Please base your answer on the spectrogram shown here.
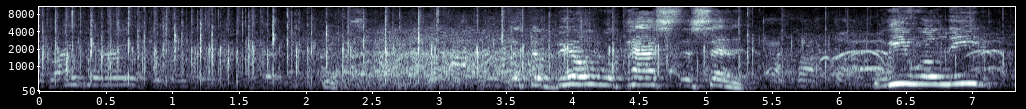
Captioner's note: audience laughs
